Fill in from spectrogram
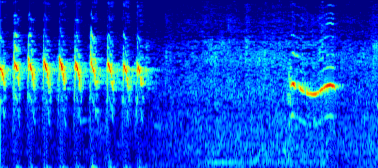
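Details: Female cream-vented bulbul calling, used to lure birds in the forest, with rain: a fast even series of about eight high chipping notes, a pause, then one wavering downslurred whistle, over rain hiss.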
